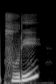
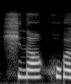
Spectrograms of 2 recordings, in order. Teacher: 고대 한국어 특유의 팍팍 터지는 파열음, 피읍이나 비읍 소리가 바다를 건너 섬나라 특유의 환경에 맞춰지면서 입술에서 가볍게 새어나오는 히읗 계열로 확 부드러워집니다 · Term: 자음 약화 및 순화 법칙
